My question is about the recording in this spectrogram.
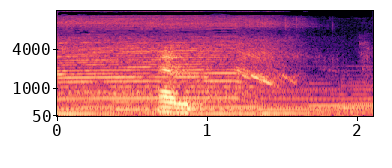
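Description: Cordless Dremel rotary tool with a sandpaper drum, used as a dog nail grinder, running freely with a steady buzz, under background guitar music.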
